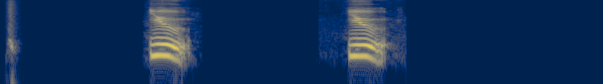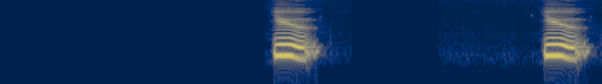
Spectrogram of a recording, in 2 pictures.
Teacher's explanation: they sound almost the same as u in English but with a shorter y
